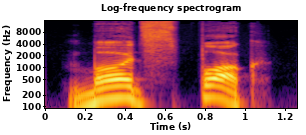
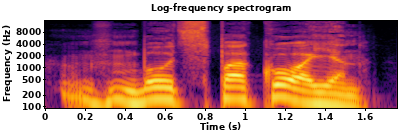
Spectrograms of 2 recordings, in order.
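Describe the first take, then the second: First: Clipped insistent slang, Будь punched; stubborn. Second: Very slow, each word set right; correcting. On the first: Clarence sticks to his slang against Trimble, stubborn. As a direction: insist on the short form, not giving in. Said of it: "не отступал Кларенс". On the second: Trimble corrects Clarence's slang, slow and pedantic. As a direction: spell out the proper phrase like a teacher. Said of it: "поправил Тримбл". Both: A narrator's reading.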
